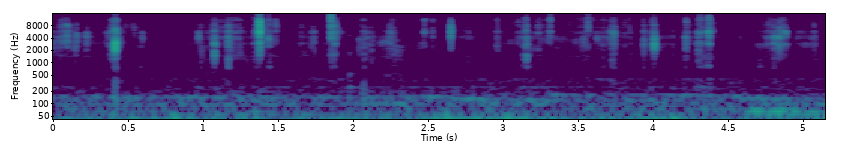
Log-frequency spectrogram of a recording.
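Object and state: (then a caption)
Thermal paper receipt crumpled. A small, thin, light white thermal paper store receipt is crumpled into a tight ball and worked between the fingertips of both hands. Quiet, bright crinkling and crumpling crackles come in irregular bursts, with a few sharper snaps standing out over a soft low hiss.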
